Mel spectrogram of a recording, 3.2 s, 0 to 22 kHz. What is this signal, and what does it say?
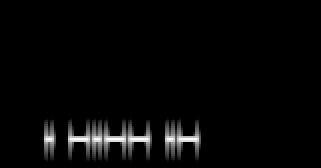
Morse code, heard as a keyed tone, about 20 wpm, 700 Hz. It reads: EYA
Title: USA Call Sign Postfixes - 3 Letters 20wpm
